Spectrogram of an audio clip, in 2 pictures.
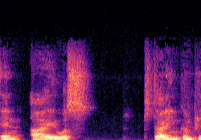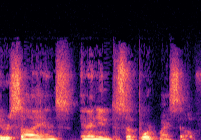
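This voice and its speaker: A man's very deep, low voice with a Spanish accent, a dark, mellow tone, lively intonation and big swings in loudness, at a fairly slow pace. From Argentina. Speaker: entrepreneur. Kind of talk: interview.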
